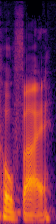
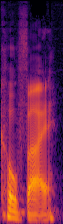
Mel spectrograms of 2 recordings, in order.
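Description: First: It sounds different from the word coffee. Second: It sounds different from the word coffee.

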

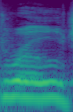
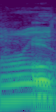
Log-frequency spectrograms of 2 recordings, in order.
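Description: First: The name ends with a soft zh sound. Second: The name ends with a hard g sound. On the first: The speaker calls it right. "It's Rouge. It's like the makeup" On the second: The speaker calls it wrong. "We've been saying it wrong as hell"

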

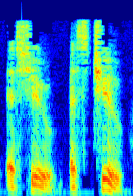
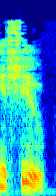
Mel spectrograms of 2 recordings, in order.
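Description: First: The middle consonants sound like 's-ch'. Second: The middle consonants sound like 'sh'. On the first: The speaker calls it right. "I don't think that's right. I think it's eschew" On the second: The speaker calls it wrong. "She used the English pronunciation of S-C-H"

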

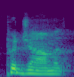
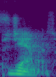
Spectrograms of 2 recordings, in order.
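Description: First: The second syllable has a broad ah vowel. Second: The second syllable has the vowel of jam. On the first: "That's a Northeastern thing" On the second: "Pajamas with a jam"

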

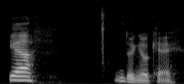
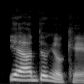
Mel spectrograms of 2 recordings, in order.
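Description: First: The tone is heavy and weighed down. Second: The tone is light and casual.

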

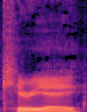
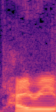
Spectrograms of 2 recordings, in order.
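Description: First: The name has its church Latin pronunciation. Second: The name has its ordinary everyday pronunciation. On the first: This is how it is said at a Latin mass. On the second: This is the usual way to say the name. "It's Kyrie"

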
